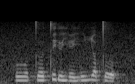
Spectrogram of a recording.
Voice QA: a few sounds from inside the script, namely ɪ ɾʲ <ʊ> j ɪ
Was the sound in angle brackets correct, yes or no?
yes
